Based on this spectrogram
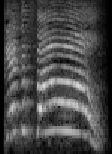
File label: Get The Phone, Female, whine; Yelling Sound Effects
